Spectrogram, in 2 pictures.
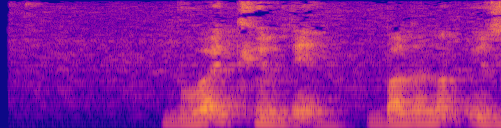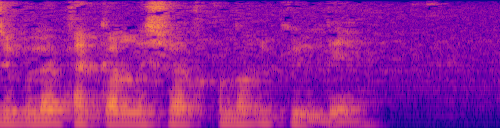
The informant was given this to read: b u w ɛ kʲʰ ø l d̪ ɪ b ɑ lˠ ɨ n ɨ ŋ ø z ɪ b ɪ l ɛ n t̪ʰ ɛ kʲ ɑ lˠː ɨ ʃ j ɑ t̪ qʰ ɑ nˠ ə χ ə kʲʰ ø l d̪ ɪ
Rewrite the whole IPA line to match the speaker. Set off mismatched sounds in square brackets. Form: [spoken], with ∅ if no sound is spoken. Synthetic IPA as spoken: b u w ɛ kʲʰ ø l d̪ ɪ b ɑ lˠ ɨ n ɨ ŋ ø z ɪ b ɪ l ɛ n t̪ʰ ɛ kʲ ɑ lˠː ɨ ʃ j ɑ t̪ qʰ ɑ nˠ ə [ʁ] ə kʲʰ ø l d̪ ɪ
